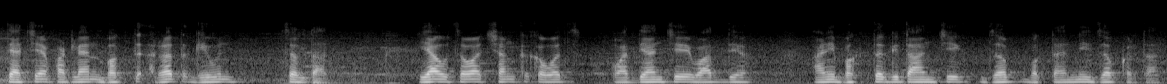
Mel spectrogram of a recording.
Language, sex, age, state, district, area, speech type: Goan Konkani, male, 30-45, Goa, Murmgao, rural, spontaneous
